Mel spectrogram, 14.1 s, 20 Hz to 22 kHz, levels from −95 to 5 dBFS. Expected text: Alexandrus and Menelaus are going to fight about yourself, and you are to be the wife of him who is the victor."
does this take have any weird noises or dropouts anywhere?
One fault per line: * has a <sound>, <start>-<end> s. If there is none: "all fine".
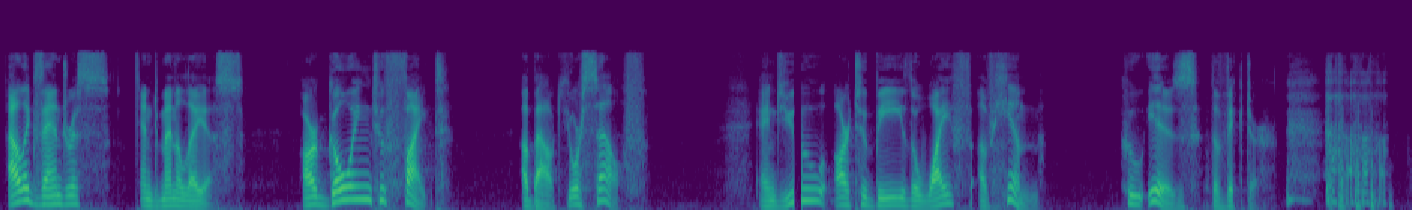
* has a dropout, 7.9-8.0 s
* has a laugh, 12.8-13.9 s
